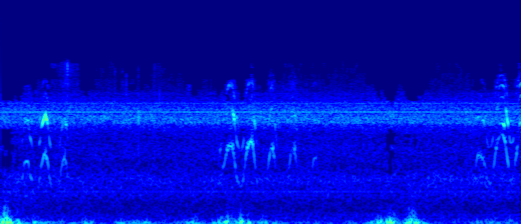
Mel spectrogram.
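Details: Begging Royal Albatross chick, about four months old, at its nest beside a resting neighbour adult; brief clusters of arched whistled notes in three bursts, separated by gusts of wind rumble.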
